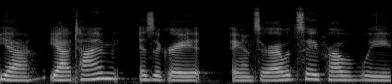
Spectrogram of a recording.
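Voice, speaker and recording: In a Georgia accent, the speaker talks at a fairly slow pace with fairly even intonation on a very clean recording with a silent background. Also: woman. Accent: US Southern (Georgia). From Northwest Georgia, near Ringgold. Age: young. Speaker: small business owner. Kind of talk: radio interview. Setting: studio.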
